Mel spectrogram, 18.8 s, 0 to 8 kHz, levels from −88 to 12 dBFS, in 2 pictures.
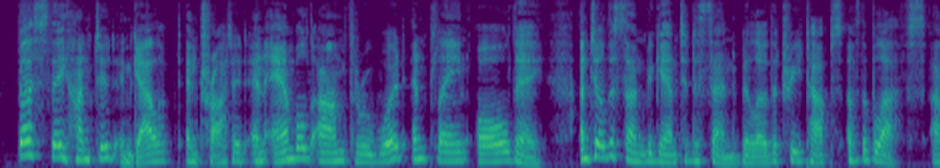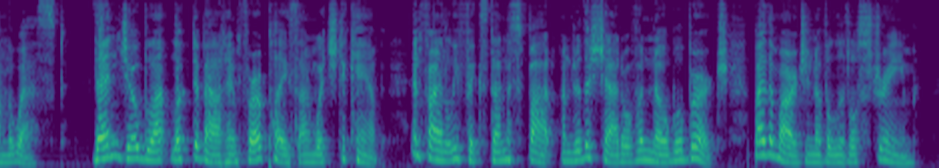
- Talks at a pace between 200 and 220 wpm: Yes, fast, 205 wpm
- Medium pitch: Yes, medium, 150 Hz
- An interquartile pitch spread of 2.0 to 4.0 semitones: No, average, 5.2 semitones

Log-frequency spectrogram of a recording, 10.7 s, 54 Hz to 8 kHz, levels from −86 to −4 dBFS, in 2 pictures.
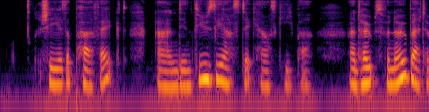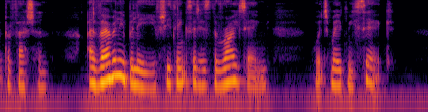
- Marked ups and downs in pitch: No, average, 3.2 semitones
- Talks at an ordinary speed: Yes, average, 145 wpm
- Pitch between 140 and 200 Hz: Yes, medium, 185 Hz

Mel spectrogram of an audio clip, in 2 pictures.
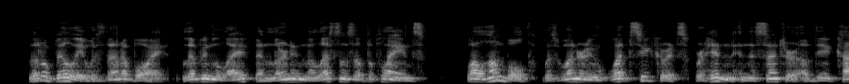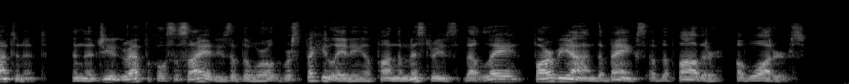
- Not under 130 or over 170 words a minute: No, average, 185 wpm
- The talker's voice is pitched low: Yes, low, 130 Hz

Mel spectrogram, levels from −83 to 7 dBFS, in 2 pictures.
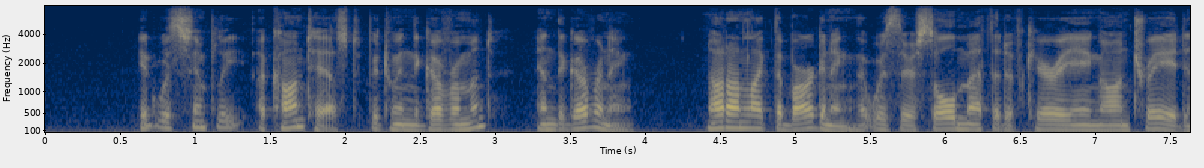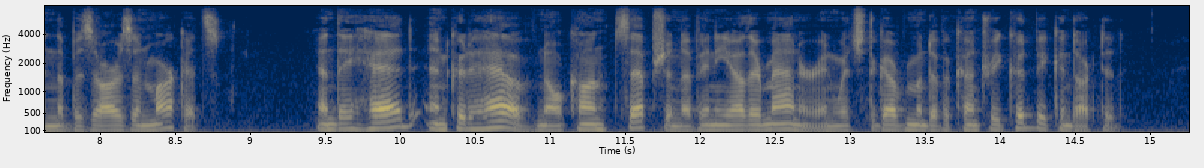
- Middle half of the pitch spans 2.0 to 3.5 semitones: Yes, average, 3.0 semitones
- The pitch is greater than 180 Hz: No, low, 120 Hz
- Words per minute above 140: Yes, average, 200 wpm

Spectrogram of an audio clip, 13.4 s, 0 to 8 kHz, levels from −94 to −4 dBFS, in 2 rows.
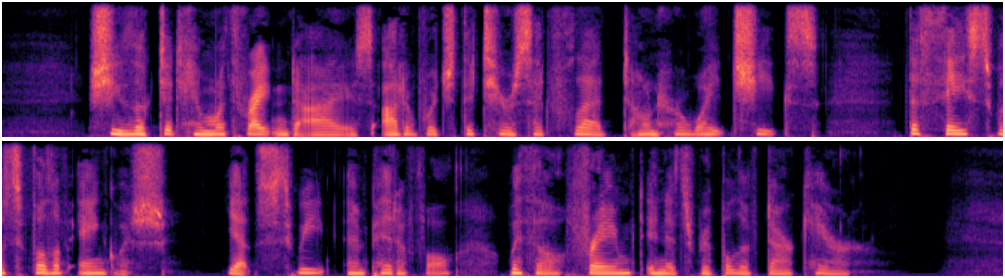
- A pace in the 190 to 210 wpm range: No, average, 160 wpm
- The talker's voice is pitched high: Yes, high, 195 Hz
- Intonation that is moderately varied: No, narrow, 1.6 semitones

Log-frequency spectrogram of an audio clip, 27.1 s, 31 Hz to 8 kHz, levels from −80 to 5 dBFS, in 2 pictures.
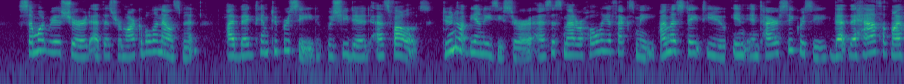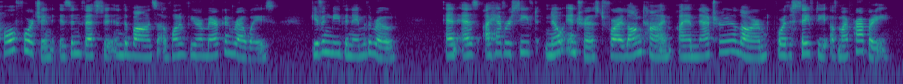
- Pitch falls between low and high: No, high, 220 Hz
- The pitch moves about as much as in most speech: Yes, average, 3.7 semitones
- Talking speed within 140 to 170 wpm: No, average, 180 wpm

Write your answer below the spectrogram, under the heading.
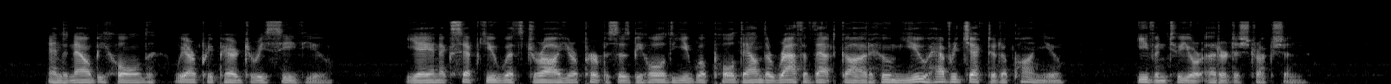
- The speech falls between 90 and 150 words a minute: No, average, 165 wpm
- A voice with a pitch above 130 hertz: No, very low, 95 Hz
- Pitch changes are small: Yes, narrow, 1.9 semitones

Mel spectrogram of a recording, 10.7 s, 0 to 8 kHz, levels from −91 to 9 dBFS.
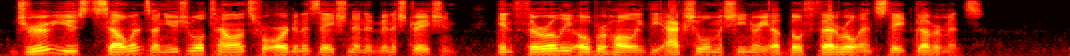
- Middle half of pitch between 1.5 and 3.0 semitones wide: No, average, 4.0 semitones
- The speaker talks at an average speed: No, slow, 120 wpm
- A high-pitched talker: No, low, 120 Hz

